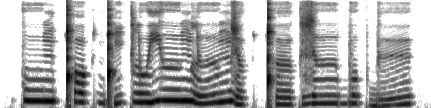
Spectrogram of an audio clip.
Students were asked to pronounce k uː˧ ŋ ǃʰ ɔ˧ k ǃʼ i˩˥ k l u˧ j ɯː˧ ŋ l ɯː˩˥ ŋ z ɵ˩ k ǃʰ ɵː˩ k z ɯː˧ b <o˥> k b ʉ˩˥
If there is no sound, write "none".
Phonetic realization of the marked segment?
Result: o˥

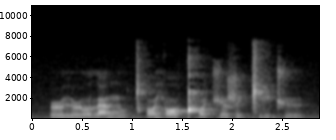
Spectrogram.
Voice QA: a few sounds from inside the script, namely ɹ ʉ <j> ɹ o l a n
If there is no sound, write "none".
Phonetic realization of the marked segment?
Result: none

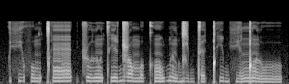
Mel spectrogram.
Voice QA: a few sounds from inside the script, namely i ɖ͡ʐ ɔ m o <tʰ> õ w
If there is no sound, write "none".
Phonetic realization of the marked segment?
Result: kʰ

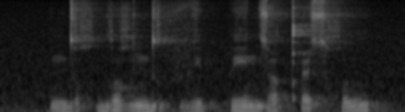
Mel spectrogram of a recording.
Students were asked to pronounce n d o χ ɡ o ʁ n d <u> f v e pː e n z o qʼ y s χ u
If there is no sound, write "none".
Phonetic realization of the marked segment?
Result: u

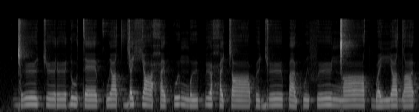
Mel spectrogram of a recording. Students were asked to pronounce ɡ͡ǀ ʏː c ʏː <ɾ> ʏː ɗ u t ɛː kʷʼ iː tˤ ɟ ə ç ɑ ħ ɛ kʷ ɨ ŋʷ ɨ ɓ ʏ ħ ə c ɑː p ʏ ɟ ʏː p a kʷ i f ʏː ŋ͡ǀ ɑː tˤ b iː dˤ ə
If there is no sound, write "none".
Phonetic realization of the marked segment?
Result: ɾ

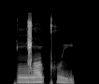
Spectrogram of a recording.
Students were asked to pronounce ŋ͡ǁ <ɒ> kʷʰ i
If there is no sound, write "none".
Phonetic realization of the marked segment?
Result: ɒ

